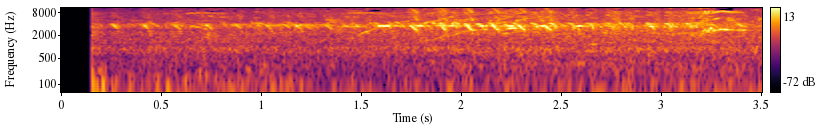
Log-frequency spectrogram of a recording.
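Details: A large crowd of grackles on poles, trees and the ground of a parking lot in Cypress, Texas, gives dense, overlapping squeaky chirps and creaky whistles in steady chatter over a low traffic-like rumble.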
